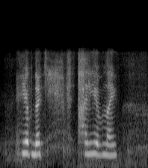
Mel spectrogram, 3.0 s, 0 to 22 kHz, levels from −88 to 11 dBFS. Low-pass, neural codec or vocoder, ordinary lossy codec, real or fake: 7.2 kHz; codec, 16 kHz in and 24 kHz out, 0.8 kbps, FocalCodec, streaming, 65536 codes; Opus, 16 kbps; fake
